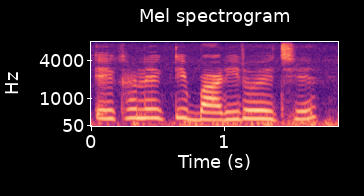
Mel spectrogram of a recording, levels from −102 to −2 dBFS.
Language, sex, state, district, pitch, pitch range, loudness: Bengali, female, West Bengal, Cooch Behar, 295 Hz, 275-315 Hz, -16 LUFS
